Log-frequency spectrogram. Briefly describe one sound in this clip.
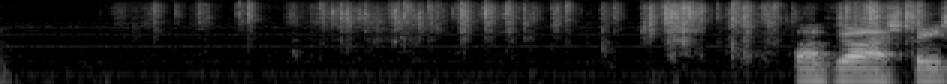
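A foil wrapper crinkles and tears as a pack is opened.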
